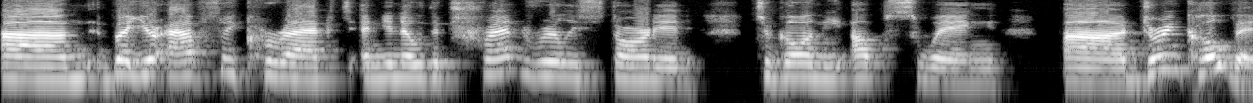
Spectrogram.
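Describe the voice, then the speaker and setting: The woman's voice has a bright, sharp tone and a fairly high pitch. She keeps a moderate pace with ordinary pitch variation. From Poland. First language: Polish. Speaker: family law attorney. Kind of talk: interview.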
